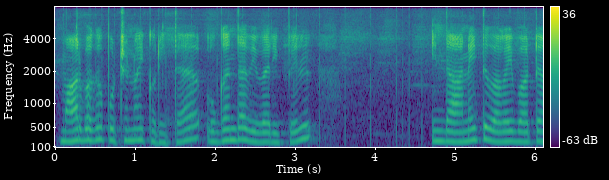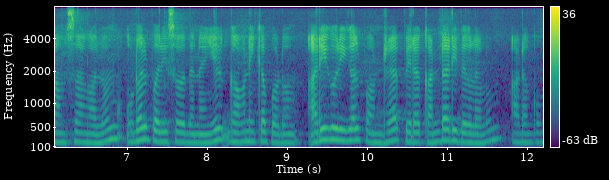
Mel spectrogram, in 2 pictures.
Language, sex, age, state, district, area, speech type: Tamil, female, 30-45, Tamil Nadu, Viluppuram, rural, read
